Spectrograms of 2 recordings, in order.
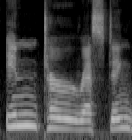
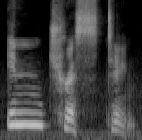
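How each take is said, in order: First: It is said with four full syllables. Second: It is said with three syllables, one vowel dropped. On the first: The speaker calls it wrong. "too many syllables" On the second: The speaker calls it right. "So this E disappears"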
